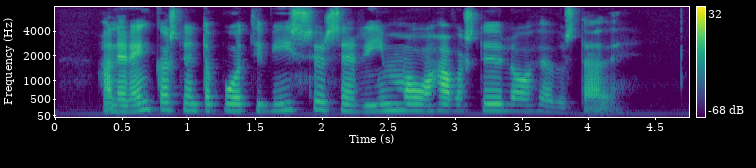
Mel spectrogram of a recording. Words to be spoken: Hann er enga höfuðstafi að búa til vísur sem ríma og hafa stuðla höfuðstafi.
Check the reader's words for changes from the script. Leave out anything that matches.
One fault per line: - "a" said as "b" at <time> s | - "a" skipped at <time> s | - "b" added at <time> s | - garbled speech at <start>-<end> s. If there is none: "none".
- "höfuðstafi" said as "stund" at 0.9 s
- "og" added at 3.5 s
